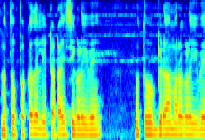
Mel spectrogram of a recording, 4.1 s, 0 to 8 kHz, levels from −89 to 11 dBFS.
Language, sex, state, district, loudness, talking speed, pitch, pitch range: Kannada, male, Karnataka, Koppal, -15 LUFS, 115 wpm, 130 Hz, 125-130 Hz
